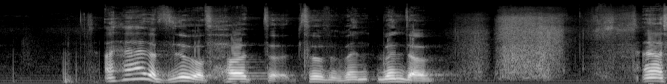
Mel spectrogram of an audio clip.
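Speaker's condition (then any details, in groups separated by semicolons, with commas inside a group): Speech impediment after cancer surgery; incurable recurrent cancer in mouth floor and tongue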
